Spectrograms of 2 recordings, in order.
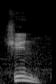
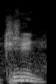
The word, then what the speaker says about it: Qing: Q-I-N. – Chin. – Chin is a queen. – Chin.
